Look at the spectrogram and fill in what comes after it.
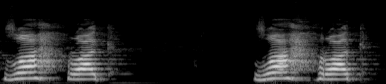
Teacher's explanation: ज़ह नहीं पढ़ना, हा की आवाज़ नहीं यहाँ पे आनी चाहिए। ज़ह नहीं पढ़ना, ज़हरक, ज़हरक।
